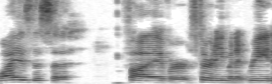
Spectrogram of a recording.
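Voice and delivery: ordinary delivery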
